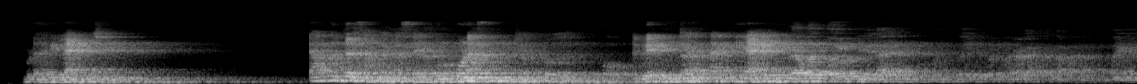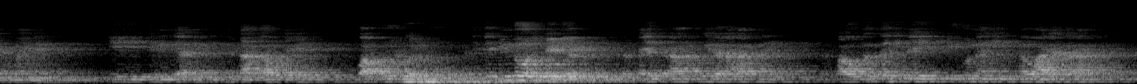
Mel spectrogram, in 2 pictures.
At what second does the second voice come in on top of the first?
4 s

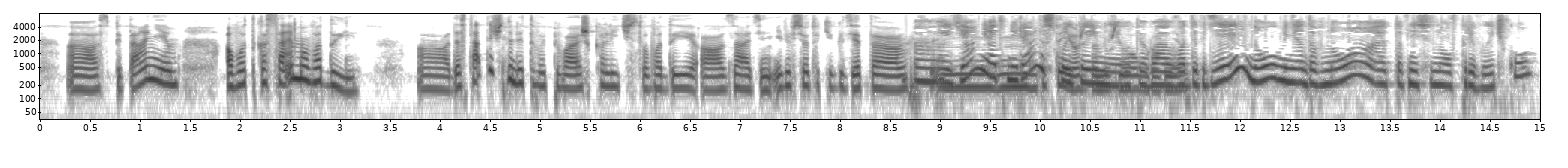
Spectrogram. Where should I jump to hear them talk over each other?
9 s

